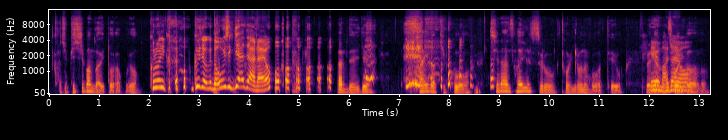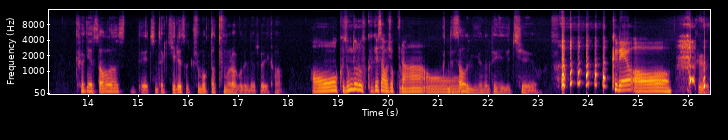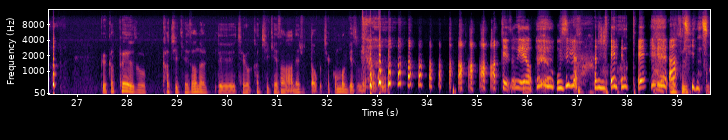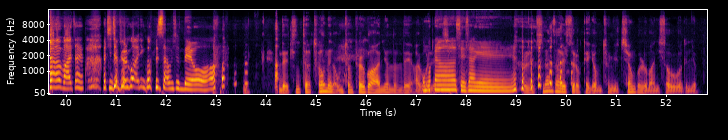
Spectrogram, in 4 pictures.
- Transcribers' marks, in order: laughing while speaking: "그러니까요. 그죠? 그 너무 신기하지 않아요?"; laughing while speaking: "그래서"; laugh; other background noise; laugh; "크게" said as "그게"; laugh; scoff; laughing while speaking: "그래요?"; static; laugh; tapping; laugh; laughing while speaking: "죄송해요. 웃으면 안 되는데. 아 … 아닌 걸로 싸우셨네요"; background speech; laugh; laughing while speaking: "아니"; laugh; laugh
- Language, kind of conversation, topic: Korean, unstructured, 다툰 뒤에는 보통 어떻게 화해하는 편인가요?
